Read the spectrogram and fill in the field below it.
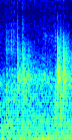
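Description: A cue strikes a ball on a table with a sharp click.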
